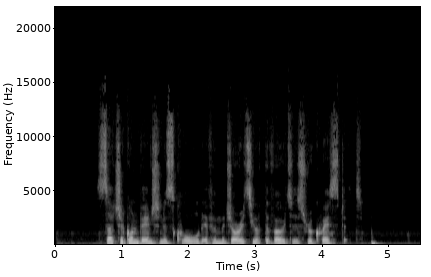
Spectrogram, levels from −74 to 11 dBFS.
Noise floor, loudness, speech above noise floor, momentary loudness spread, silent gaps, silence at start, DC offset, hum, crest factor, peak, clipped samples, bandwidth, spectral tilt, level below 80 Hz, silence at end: -55 dBFS; -21 LUFS; 34 dB; 13 LU; none; 0.65 s; under 0.1%; none; 18 dB; -4 dBFS; under 0.1%; 14 kHz; -6 dB/octave; -56 dBFS; 0.6 s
